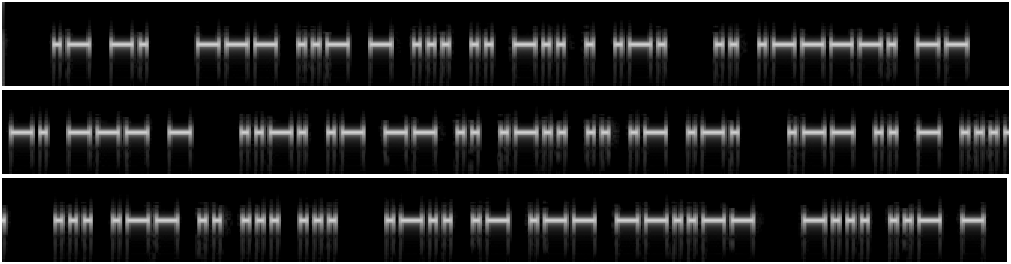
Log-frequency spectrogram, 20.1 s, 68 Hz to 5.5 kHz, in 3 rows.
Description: Morse code, heard as a keyed tone, about 25 wpm, 600 Hz. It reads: AN OUTSIDER I'M NOT FAMILIAR WITH SWISS LAW, BUT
